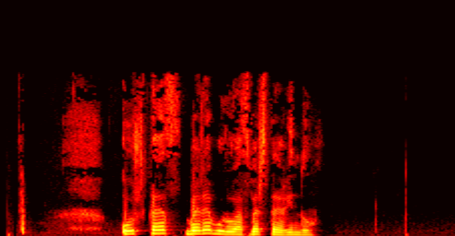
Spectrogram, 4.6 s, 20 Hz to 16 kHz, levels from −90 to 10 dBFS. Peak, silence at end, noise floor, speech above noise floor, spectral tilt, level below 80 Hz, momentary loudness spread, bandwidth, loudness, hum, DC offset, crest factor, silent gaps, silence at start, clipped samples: 0 dBFS; 1.45 s; -73 dBFS; 58 dB; -6.5 dB/octave; -58 dBFS; 21 LU; 11.5 kHz; -16 LUFS; none; under 0.1%; 18 dB; none; 0.2 s; under 0.1%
